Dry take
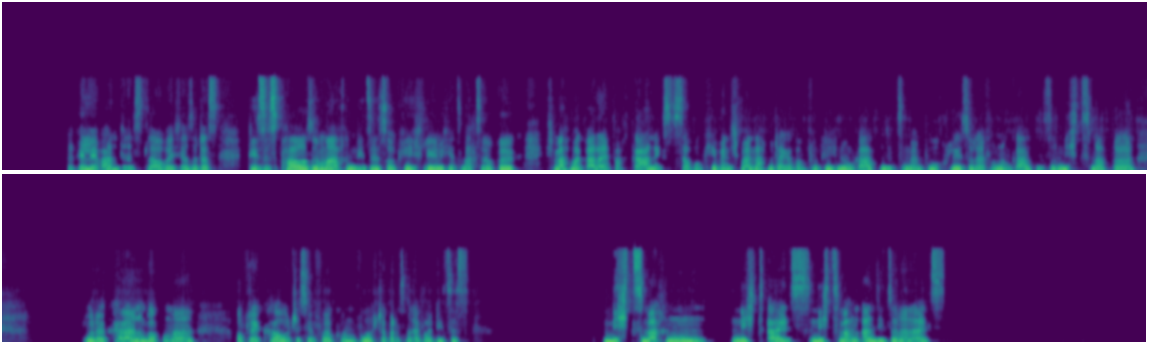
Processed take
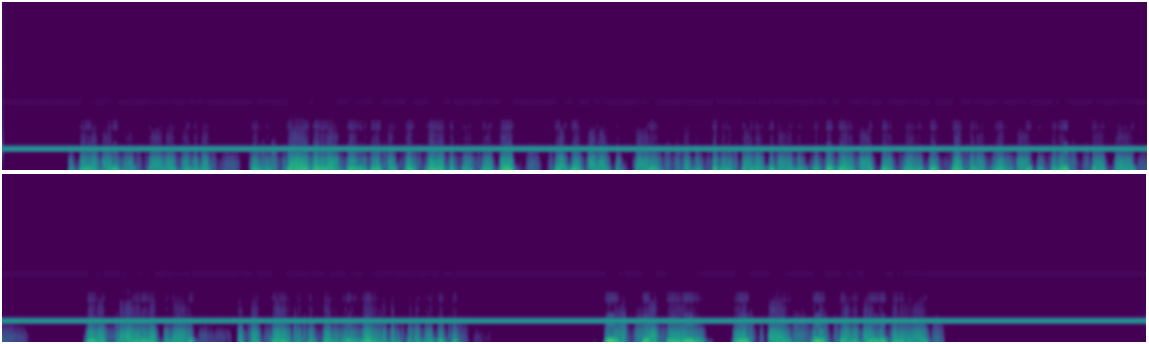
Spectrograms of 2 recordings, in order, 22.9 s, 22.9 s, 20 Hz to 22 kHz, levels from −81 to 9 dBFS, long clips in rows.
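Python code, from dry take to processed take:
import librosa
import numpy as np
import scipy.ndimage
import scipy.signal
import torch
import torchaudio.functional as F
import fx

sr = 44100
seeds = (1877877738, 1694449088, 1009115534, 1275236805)

y = fx.noise_vocoder(x, sr, seeds[0], bands=3)
y = fx.room_flutter(y, sr, wall_m=9.8, rt60_s=0.49, at=(14.75, 15.23), fade=0.02)
y = fx.pwm(y, sr, carrier_hz=3000.0)
y = F.gain(torch.from_numpy(y), -4.5).numpy()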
